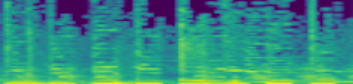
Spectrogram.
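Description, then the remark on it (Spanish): A cat named Cesarito meows in a rapid run of short, rhythmic bursts, not loud, with no one talking over it. “¡Ay, cosa Él es el único gato que da besos en el mundo.”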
